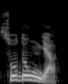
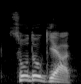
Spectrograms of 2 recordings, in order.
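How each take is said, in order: First: An n sound links into the last syllable. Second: A g sound links into the last syllable. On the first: The speaker calls it right. "So you get sodong nyak is what you get" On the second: The speaker calls it wrong. "it just sounds really weird"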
